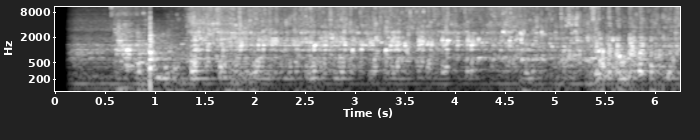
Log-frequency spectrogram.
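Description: Toilet flushing: a click about a second in, then a loud rush of water swirling down the bowl.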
